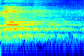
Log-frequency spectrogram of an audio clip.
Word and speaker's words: doubt: ये बोला है जैसे डाउट, DOUBT, तो इसके अंदर बच्चों देखें बी, इसका यहां पर ये खामोश है, साइलेंट लेटर है बी, यानी हमने कहा कि बी is usually not pronounced before T.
